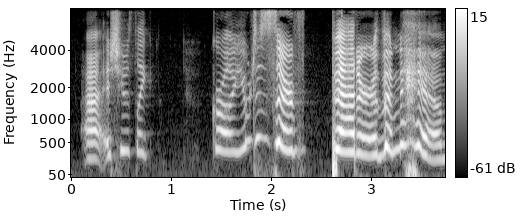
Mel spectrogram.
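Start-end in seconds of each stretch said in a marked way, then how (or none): 1.4-3.7 loud, high, put-on drunk girl gushing. Retelling meeting a drunk girl in a frat hallway: imitating a drunk girl. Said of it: "this drunk girl in the middle of the hallway".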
